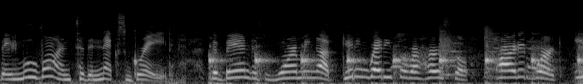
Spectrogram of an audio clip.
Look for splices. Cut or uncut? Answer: cut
